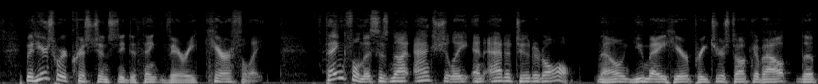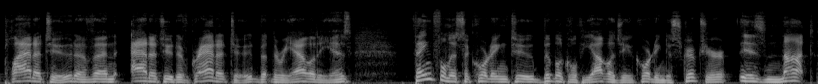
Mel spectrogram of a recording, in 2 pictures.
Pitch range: 120-160 Hz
